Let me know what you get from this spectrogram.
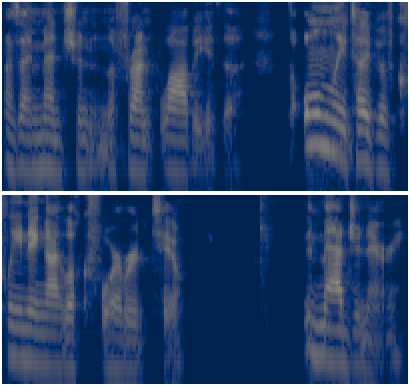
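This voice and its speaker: A woman yoga teacher leading a guided meditation, giving gentle, unhurried instructions in short phrases with pauses between them. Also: on the low side.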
